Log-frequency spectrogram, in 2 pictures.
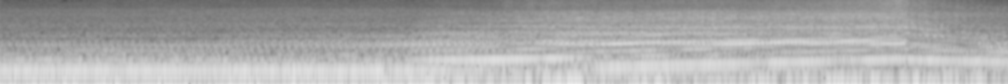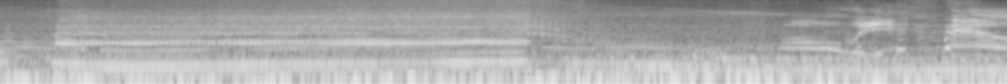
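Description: Budget turbocharged Honda Civic engine revving hard and loud, pitch climbing and falling through several surges with a brief drop near the middle, a steady droning roar throughout and the high whine of the turbo near the end.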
